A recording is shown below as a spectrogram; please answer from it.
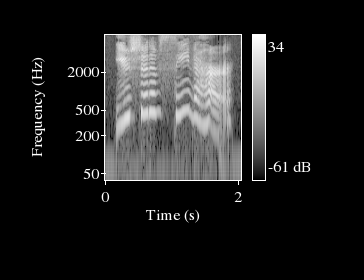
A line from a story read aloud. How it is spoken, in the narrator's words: Chloe squealed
